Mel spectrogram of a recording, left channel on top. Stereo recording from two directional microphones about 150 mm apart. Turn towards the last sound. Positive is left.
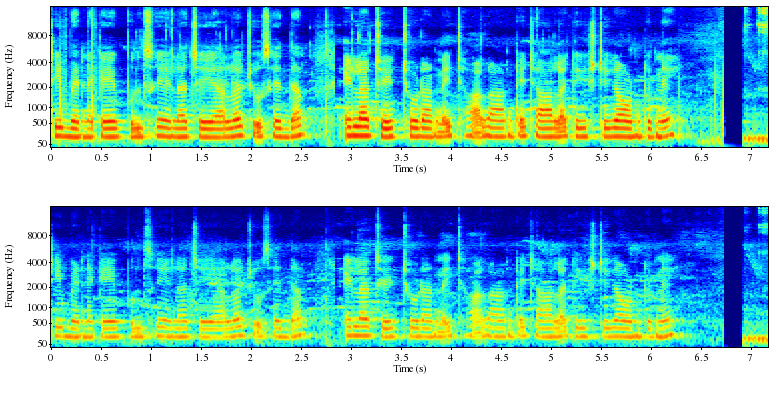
turn(degrees=35)  # may be behind; listen again after turning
